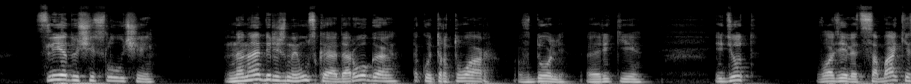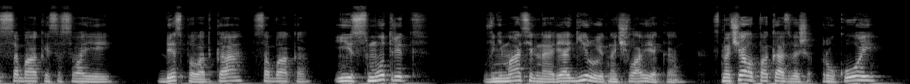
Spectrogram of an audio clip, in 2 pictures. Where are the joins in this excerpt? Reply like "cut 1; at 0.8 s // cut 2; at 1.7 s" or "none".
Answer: cut 1; at 12.4 s // cut 2; at 16.1 s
